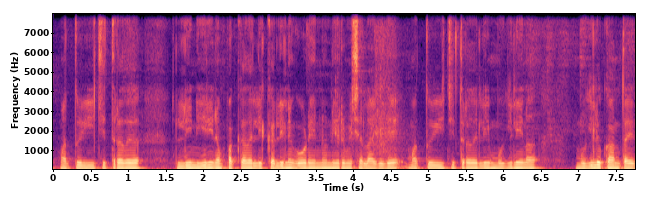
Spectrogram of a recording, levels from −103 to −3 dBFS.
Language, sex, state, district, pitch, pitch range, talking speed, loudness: Kannada, male, Karnataka, Koppal, 130 Hz, 125-130 Hz, 125 wpm, -14 LUFS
